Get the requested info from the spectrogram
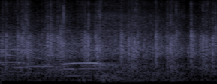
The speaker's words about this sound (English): If you're thankful for the nearness of God and the presence of God, would you clap your hands unto the Lord one more time and give him praise?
